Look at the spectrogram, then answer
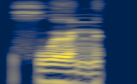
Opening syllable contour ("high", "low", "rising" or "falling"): low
